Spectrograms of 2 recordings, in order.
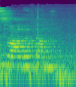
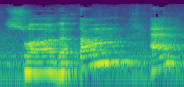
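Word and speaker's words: स्वागतम्: Ma is pronounced half.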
